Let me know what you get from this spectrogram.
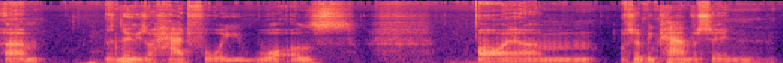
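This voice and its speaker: A middle-aged man vlogging to his phone, hoarse from a lost voice, rambling and defiant. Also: deep voice, steady tone, slow pace. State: hoarse, recovering voice. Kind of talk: casual talk to camera.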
